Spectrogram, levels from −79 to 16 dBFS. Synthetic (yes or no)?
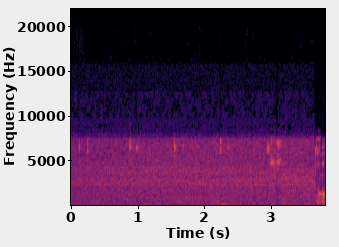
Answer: yes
